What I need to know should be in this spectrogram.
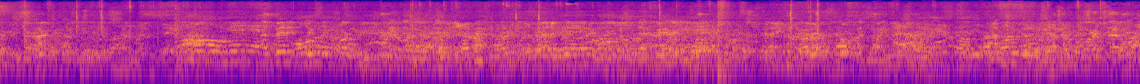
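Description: Playing cards riffle and shuffle in hands.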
